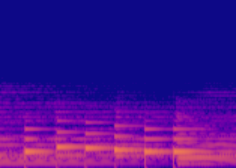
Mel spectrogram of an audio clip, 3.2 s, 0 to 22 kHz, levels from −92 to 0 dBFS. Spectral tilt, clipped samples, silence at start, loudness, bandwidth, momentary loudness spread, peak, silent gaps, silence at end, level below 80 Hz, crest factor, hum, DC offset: -11 dB/octave; under 0.1%; 0 s; -39 LUFS; 3.5 kHz; 4 LU; -26 dBFS; none; 0 s; -68 dBFS; 12 dB; none; under 0.1%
